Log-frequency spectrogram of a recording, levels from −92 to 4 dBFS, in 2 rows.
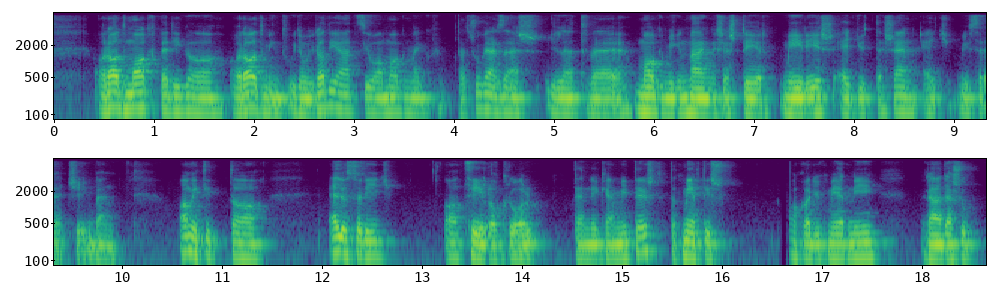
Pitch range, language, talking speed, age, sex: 105-115 Hz, Hungarian, 120 wpm, 30-49, male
